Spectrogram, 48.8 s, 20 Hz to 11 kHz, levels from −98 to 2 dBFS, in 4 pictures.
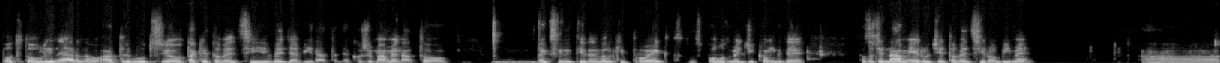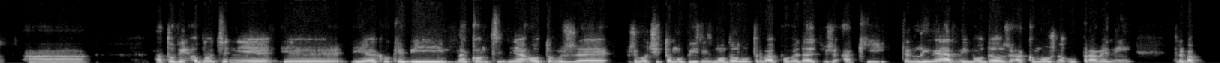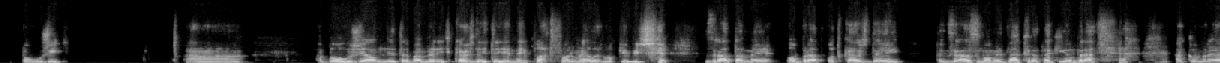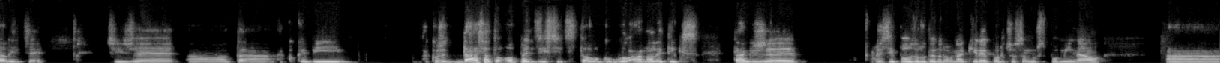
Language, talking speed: Slovak, 135 wpm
